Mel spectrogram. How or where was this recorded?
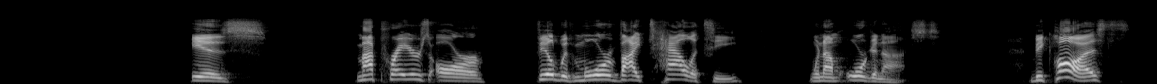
large echoing room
